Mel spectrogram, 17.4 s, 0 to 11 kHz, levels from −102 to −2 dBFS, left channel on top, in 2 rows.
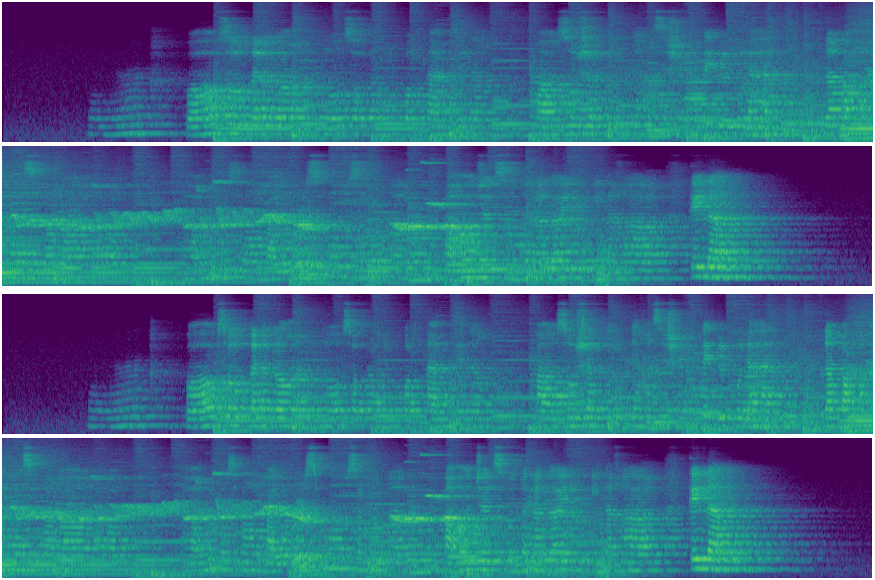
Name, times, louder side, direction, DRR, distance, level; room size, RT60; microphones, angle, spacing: voice 1, 0.9-1.4 1.8-4.9 5.3-7.7 8.2-9.9 10.5-12.8 13.1-16.1, right 2 dB, 85° right, -2 dB, 0.6 m, -36 dB
sound 1, 2.1-14.7, left 1 dB, 10° left, 0.3 m, -39 dB
sound 2, 8.5-11.8 12.1-12.2 12.6-13.4, right 1 dB, 15° right, 0.8 m, -36 dB
3.3 x 2.3 x 4.1 m, 1.5 s
head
